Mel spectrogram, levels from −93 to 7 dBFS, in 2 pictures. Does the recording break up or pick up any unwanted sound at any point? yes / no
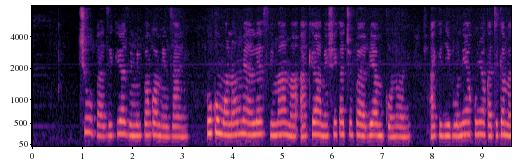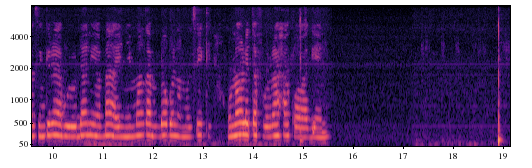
no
